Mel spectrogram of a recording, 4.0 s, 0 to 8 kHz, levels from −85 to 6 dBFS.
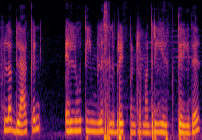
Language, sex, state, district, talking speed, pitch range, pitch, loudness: Tamil, female, Tamil Nadu, Nilgiris, 135 wpm, 175-205 Hz, 185 Hz, -18 LUFS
